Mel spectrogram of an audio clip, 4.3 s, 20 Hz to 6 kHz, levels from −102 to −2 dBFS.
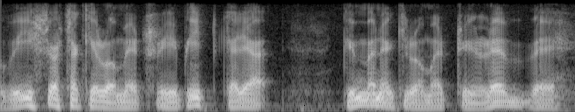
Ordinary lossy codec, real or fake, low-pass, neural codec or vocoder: none; real; 5.4 kHz; none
